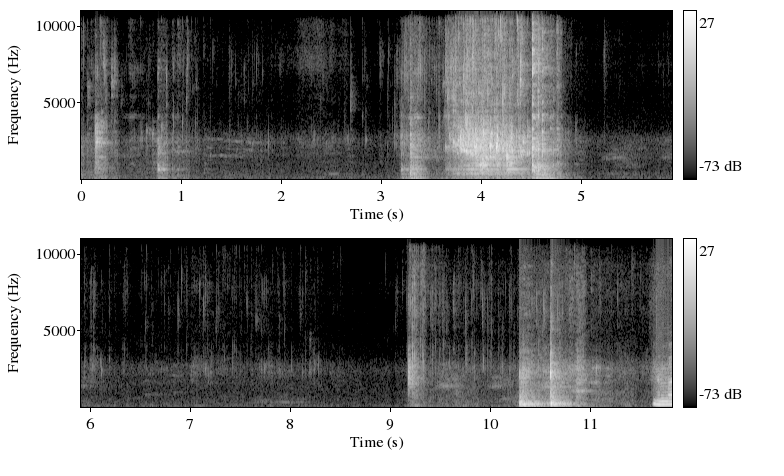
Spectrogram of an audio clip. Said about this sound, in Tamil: இது மேலே லைட்டாக தண்ணி விட்டுக்கணும், கொஞ்சம் நனையிற மாதிரி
